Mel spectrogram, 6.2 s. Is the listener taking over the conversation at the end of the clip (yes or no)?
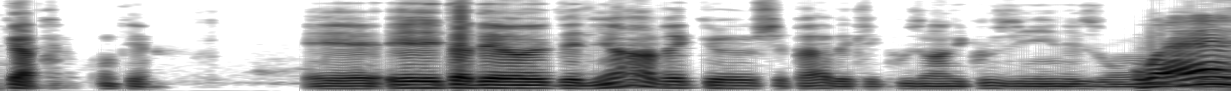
yes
